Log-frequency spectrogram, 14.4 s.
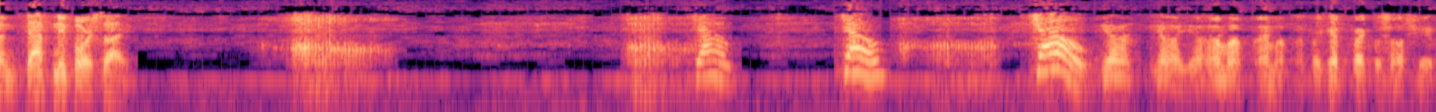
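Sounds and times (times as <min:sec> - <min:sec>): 
speech: 0:00.0 - 0:01.4, 0:06.9 - 0:07.4, 0:08.4 - 0:09.2, 0:10.3 - 0:14.3
loud snoring: 0:02.6 - 0:04.1, 0:06.2 - 0:07.3, 0:09.0 - 0:10.3.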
